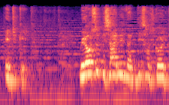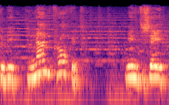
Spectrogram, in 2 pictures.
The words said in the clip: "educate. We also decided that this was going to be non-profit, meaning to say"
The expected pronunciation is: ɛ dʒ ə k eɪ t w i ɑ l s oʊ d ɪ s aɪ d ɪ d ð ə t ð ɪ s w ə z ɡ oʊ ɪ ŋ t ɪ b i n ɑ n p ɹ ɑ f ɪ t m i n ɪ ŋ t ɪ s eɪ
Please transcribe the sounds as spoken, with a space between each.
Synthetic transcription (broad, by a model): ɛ dʒ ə k eɪ t w i ɑ l s oʊ d ɪ s aɪ d ɪ d ð ə t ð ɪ s w ə z ɡ oʊ ɪ ŋ t ɪ b i n ɑ n p ɹ ɑ f ɪ t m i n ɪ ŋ t ɪ s eɪ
